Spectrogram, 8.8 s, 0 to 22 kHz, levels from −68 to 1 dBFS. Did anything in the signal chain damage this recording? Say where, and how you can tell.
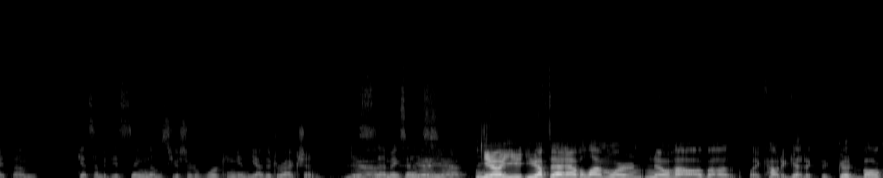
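Yes. Automatic gain rising, 0.13 to 4.76 s: call-processing AGC judged the input too quiet and raised gain by about 14 dB, so speech and background swell together.

Automatic gain falling, 4.72 to 7.02 s, just before "like how": the same AGC found the input too loud or its background noise too strong, then pulled gain down by about 5 dB, sinking speech and background together.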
